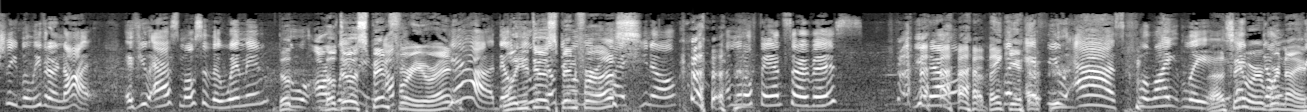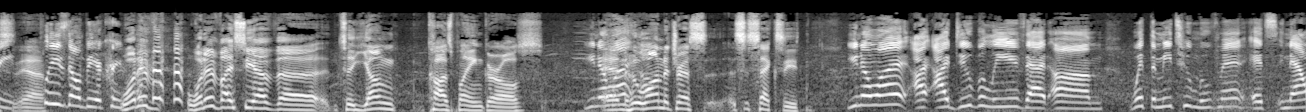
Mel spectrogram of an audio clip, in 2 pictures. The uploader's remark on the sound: LIVE from LA Comic Con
